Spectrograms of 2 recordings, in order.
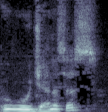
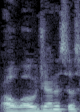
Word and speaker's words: oogenesis: the menstrual cycle occurs in the uterus okay ooh genesis or oogenesis however you want to pronounce it i've heard it pronounced both ways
